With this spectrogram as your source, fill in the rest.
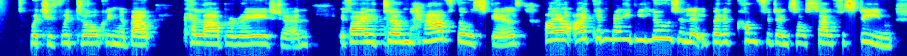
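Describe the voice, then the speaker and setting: A high-pitched woman's voice in a Welsh accent, at a moderate pace with ordinary pitch variation, in a very clean recording with a silent background. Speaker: education speaker. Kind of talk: keynote talk. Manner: animated.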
